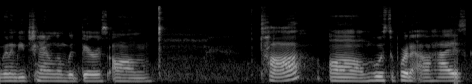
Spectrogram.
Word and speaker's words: Ptah: And Ta is also a creator of all or whatnot. So yeah, and it's spelled as Ptah.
